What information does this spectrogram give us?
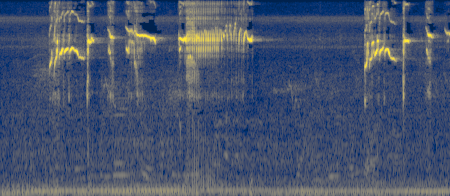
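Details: Male orange-headed thrush song, used as a lure to prompt lazy males to sing: loud, high, rapid phrases of whistles and sharp chattering notes, with a short pause before a fresh phrase, over a low steady hum.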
